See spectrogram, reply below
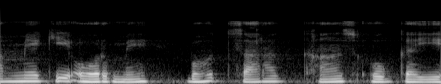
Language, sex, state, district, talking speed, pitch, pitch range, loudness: Hindi, male, Bihar, Patna, 120 wpm, 130 Hz, 120-135 Hz, -18 LUFS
